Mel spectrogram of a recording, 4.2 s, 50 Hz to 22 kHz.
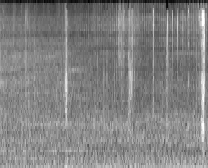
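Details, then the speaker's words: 2001 Audi A4 wagon with 270,000 miles, warmed up: a low, soft, even idle rumble with no knocking or ticking; the owner suspects a failing motor mount, but the engine sounds smooth and healthy. "Remember, 270,000 miles. It's still nice and quiet."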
